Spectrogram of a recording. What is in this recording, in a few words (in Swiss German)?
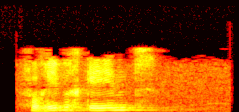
"voriwwergehend", alsace; meteo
